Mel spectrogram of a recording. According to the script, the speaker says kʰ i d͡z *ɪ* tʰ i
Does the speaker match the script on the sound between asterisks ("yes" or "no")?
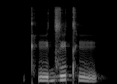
no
